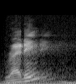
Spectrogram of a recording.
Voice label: "ready", male

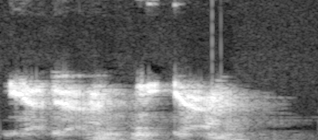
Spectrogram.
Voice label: "yeah yeah uh yeah", voice; ooh ahh; BEAVIS

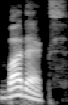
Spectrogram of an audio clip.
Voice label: "buttocks", Voice

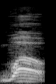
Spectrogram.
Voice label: "woah", Voice

